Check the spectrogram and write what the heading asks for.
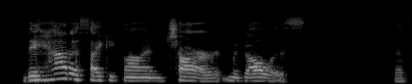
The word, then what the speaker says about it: Char Margolis: Well, they had a psychic on, Char Margolis, that's how you say her name, about 12 years ago.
